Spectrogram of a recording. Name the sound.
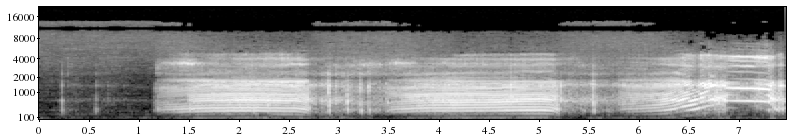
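cow mooing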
